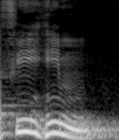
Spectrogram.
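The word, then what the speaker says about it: فيهم: Х это самая мягкая ха. Она выходит, произносится на выдохе. Хим, как вот у вас выдох идет, выходит. Хим, не напрягаясь.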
